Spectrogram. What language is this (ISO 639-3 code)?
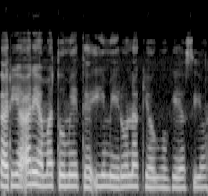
kik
